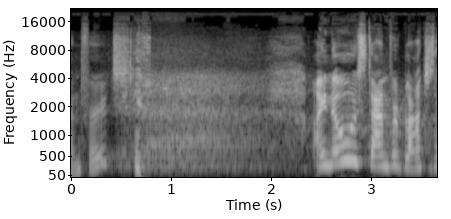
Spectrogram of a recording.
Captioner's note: audience laughs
